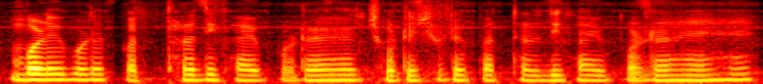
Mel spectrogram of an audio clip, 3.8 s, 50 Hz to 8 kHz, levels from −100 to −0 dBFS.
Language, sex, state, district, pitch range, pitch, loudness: Hindi, female, Uttar Pradesh, Lalitpur, 180-195 Hz, 185 Hz, -25 LUFS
